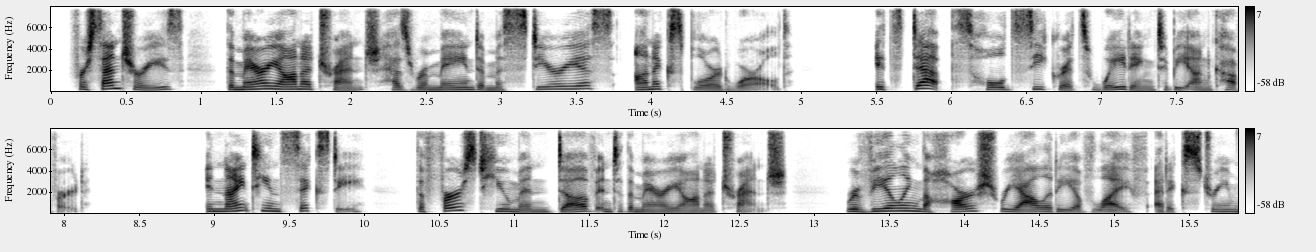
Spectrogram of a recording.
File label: voiceover en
